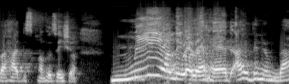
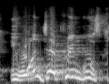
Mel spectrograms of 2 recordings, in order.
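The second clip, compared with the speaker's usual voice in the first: scolding mother; 6 semitones higher, 3 dB louder than usual. Retold or imitated. Mother hitting daughter, retold.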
